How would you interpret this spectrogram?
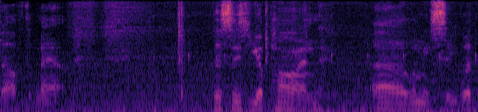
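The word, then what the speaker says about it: Yaupon: This is Yapon. Uh let me see what the actual street name is. Uh, Yapon Trail. Y A U P O N. Yapon, I think, is how it's said.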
